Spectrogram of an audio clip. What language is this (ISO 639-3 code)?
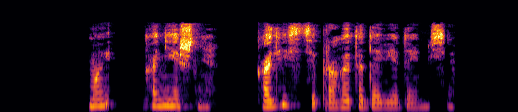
bel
